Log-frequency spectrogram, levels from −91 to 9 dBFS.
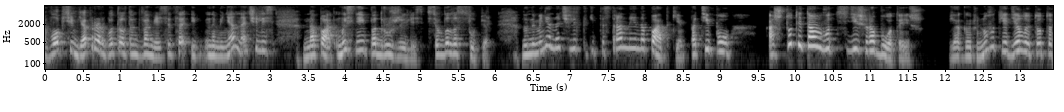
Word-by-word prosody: В 185 +6 0
общем, 250 -2 +2
я 195 - +4
проработала 240 - 0
там 220 -2 -6
2 220 +3 -2
месяца, 205 +5 -3
и 190 - -8
н 195 +1 -9
на - - 0
меня 185 - -1
начались 275 -6 -4 0.4
напа 195 +4 +3
мы 235 +7 +1
с 285 - +3
ней 280 +1 -1
подружились. 200 - -3
Всё 205 - -4
было 220 +1 0
супер. 220 - -4 0.4
Но 200 - -3
на 215 - -1
меня 275 - -2
начались 325 -2 -5
какие-то 260 -3 -17
странные 330 +4 -1
нападки. 310 -2 +3
По 210 - -1
типу: 255 -1 -1 0.4
"А - - +6
что 445 +1 +2
ты 420 -3 +4
там 385 -2 +9
вот 320 +1 -1
сидишь 285 -3 -2
работаешь?" 205 - -1 0.3
Я 170 0 -5
говорю: 175 0 -7
"Ну - - -3
вот 365 0 -8
я 255 - 0
делаю 250 +2 +2
то-то, 235 -1 -2
245 Hz, 190 wpm, -25 LUFS, 205-305 Hz, 0.4 s, там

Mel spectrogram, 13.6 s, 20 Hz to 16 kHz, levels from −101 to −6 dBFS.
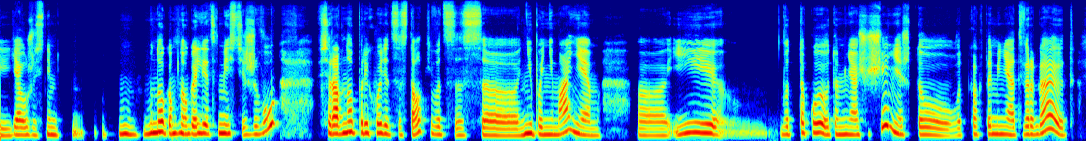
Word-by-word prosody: я 190 -1 +2
уже 185 -1 -5
с 175 - -13
ним, 195 -2 0 0.2
э, - - -8 0.5
м 205 -3 +1
много 240 +2 +5
много 220 -3 +2
лет 220 -1 +1
вместе 235 -3 +1
живу, 205 - 0 0.6
всё 230 - -2
равно 240 +5 +6
приходится 235 -5 0
сталкиваться 200 -6 -4
с, 180 - -6
э, 170 -2 0
непониманием. 200 - +1 0.5
Э, 175 -1 -4
и 240 -1 +2 0.8
вот 200 -1 -6
такое 245 0 +3
вот 195 +1 -4
у - - 0
меня 200 -1 0
ощущение, 235 - +1
что 190 -5 -3
вот 180 +1 -9
как-то 210 0 -5
меня 210 -2 0
отвергают 205 - 0
205 Hz, 135 wpm, -22 LUFS, 190-235 Hz, 0.8 s, равно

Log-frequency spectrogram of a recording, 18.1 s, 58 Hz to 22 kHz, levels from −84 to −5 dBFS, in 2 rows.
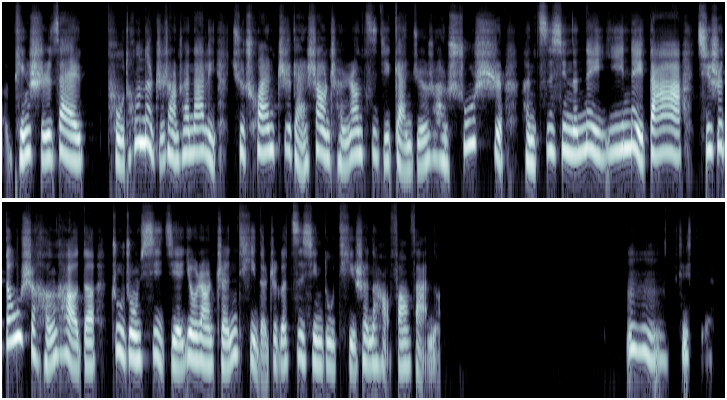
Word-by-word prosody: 平 205 +2 +4
时 195 -3 +3
在 190 -4 +2 0.3
普 175 -3 0
通 310 - +3
的 310 -3 +5
职 180 -5 -6
场 210 -5 0
穿 225 +3 -1
搭 235 0 +1
里 195 -7 -1 0.2
去 235 - -4
穿 240 +3 +1
质 245 0 -3
感 170 -7 -3
上 225 +2 +1
乘， 170 -5 -4
让 215 +5 +1
自 220 -1 -8
己 180 -2 -4
感 145 -7 -2
觉 155 +4 -2
很 190 -3 -4
舒 285 - 0
适， - - -1 0.2
很 175 -5 +1
自 245 +9 -2
信 235 +1 +1
的 220 - +5
内 245 0 +3
衣 230 +5 -1
内 270 -5 +5
搭 230 +2 +3
啊， 230 -3 +4 0.2
其 250 - +2
实 280 +2 0
都 330 +7 +5
是 240 - -1
很 190 -2 -2
好 210 -9 +2
的 160 +2 0 0.2
注 245 -3 0
重 200 -2 +4
细 195 0 -2
节， 155 -2 +1
又 205 +1 +4
让 165 -3 +2
整 165 +6 -1
体 185 -6 -4
的 - - -7
这 170 - -6
个 160 +1 -2
自 195 +2 -4
信 175 -3 -1
度 155 -1 -3
提 150 -1 -6
升 170 0 -2
的 165 - -2
好 160 - -8
方 155 +1 -3
法 - - -6
呢。 - - -9 2.4
嗯， 225 -7 -2 0.2
谢 - - -5
谢。 415 +5 -22
200 Hz, 215 characters per minute, -21 LUFS, 175-235 Hz, 2.4 s, 的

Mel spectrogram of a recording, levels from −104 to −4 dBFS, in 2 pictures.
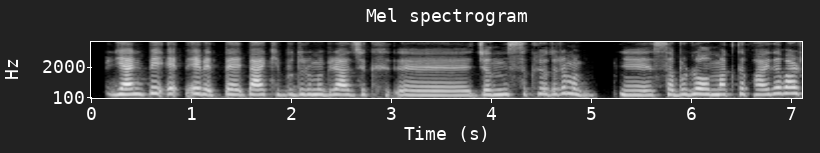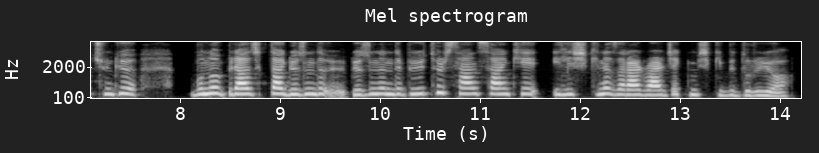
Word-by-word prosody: yani, 270 +2 +5
b 320 - +2
e 290 -1 -1
evet, 260 -6 -1
be 255 -3 0
belki 255 -1 +2
bu 250 -3 -6
durumu 260 -2 -1
birazcık, 250 -1 -2
eee, 220 -1 -4
canını 250 +3 -1
sıkıyordur 270 +1 +4
ama, 305 -3 -1 0.4
eee, 230 -2 -3
sabırlı 255 +3 +5
olmakta 260 +1 0
fayda 265 +3 -2
var 315 -1 +3
çünkü 280 -1 -2 0.5
bunu 280 +3 +2
birazcık 285 0 +2
daha 295 -1 +5
gözünde 275 +2 +1
ü - - -8
gözünün 250 +3 -1
önünde 280 -3 -2
büyütürsen 295 0 +1
sanki 285 -1 0
ilişkine 270 +2 -2
zarar 250 -1 +1
verecekmiş 240 - -1
gibi 220 -3 -10
duruyor. 205 -4 -4
260 Hz, 140 wpm, -23 LUFS, 245-285 Hz, 0.5 s, yani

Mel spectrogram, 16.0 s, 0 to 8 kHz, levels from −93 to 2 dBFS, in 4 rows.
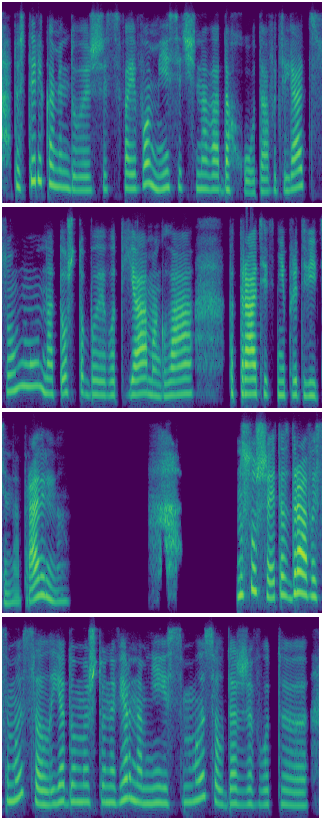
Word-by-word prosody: То - - -3
есть 240 - -3
ты 335 - +3
рекомендуешь 230 -12 -3
из 215 0 -12
своего 225 +5 -1
месячного 220 -3 -2
дохода 180 -3 -4
выделять 215 +7 -1
сумму 330 +7 -5
на 235 -8 -2
то, 220 +1 -3
чтобы 210 -4 -4
вот 200 +1 -7
я 210 +2 +5
могла 205 +2 +1 0.4
потратить 220 -1 +5
непредвиденно, 195 -5 -5
правильно? 195 -5 +1 2.1
Ну, 265 - +3
слушай, 290 -6 +4
это 275 +4 +2
здравый 280 -1 +9
смысл. 255 - -2
И 210 - -4
я 250 +3 +1
думаю, 245 +1 -4
что, 245 0 +1
наверно, 245 +2 -1
мне 230 +1 -4
есть 225 -1 -7
смысл 255 0 -4
даже 220 +1 -3
вот, 210 +1 -11
э, 195 -2 -6
225 Hz, 130 wpm, -23 LUFS, 205-250 Hz, 2.1 s, здравый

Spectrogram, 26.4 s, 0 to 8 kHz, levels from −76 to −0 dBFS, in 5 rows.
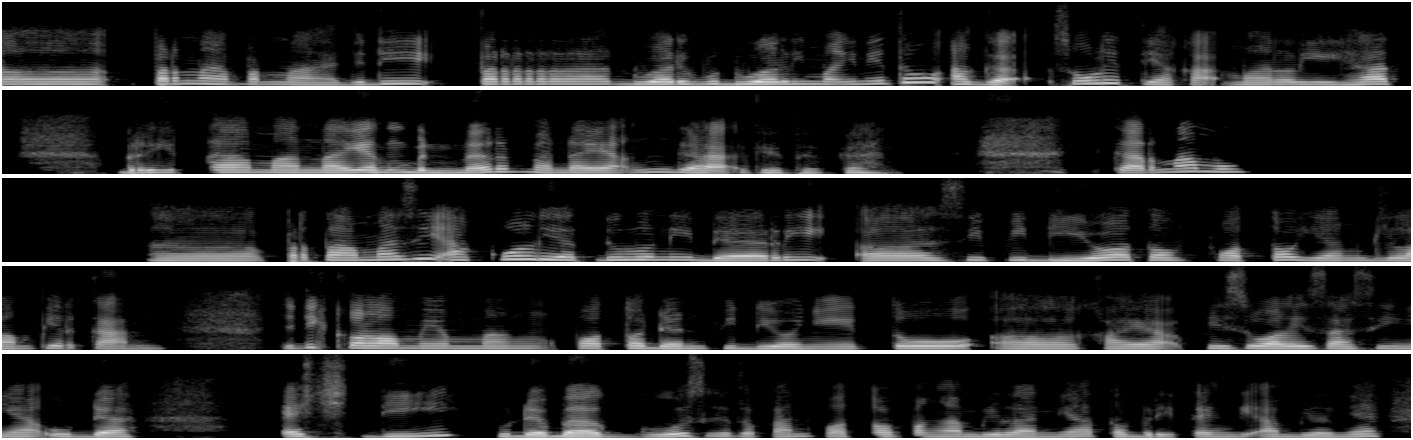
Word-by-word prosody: Eee. 225 0 0 0.2
Pernah 260 0 +2
pernah. 215 -4 -2
Jadi 200 +6 -2 0.3
per 235 0 +3 0.4
2025 225 +1 +4
ini 250 +4 -4
tuh 390 +1 +4
agak 230 - +3
sulit 290 +3 0
ya, 210 -2 -1
Kak, 195 - -3
melihat 205 +2 +1 0.5
berita 215 +2 0
mana 205 -1 +1
yang 210 0 +4
bener, 195 +6 +2
mana 200 -3 -1
yang 195 - -1
enggak, 195 -6 +4
gitu 190 -2 -5
kan. 195 -3 -4 0.9
Karena 215 +7 +2
mung 260 0 -3 1.2
Eee, 200 -1 -3
pertama 230 +3 +1
sih 355 +5 -1
aku 260 +4 0
lihat 270 -5 +2
dulu 260 +2 0
nih 260 -2 -5
dari, 200 +4 +3
eee, 210 +2 0
si 230 -2 -8
video 205 +1 +1
atau 235 -2 -1
foto 215 +2 -2
yang 210 -3 -3
dilampirkan. 205 +2 -3 0.4
Jadi 290 - -5
kalau 225 -2 +5
memang 210 -1 -5
foto 215 0 +1
dan 195 0 +1
videonya 190 -1 -2
itu, 205 +1 +3
eee, 185 -1 -1
kayak 185 0 -1
visualisasinya 200 -2 +1
udah 185 -1 +2 0.6
HD, 200 - -2 0.2
udah 190 -3 +6
bagus, 180 +3 +4
gitu 100 -2 -4
kan, 215 +2 -6
foto 190 - -2
pengambilannya 180 +1 -1
atau 200 - -2
berita 180 -1 -4
yang 180 0 -7
diambilnya, 175 +3 -3
205 Hz, 140 wpm, -26 LUFS, 195-225 Hz, 1.2 s, udah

